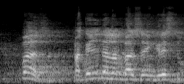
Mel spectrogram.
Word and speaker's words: Perth: I am going to Perth. Bukan pes, kalau pes penyakit. Perth.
